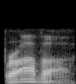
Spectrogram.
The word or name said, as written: brava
